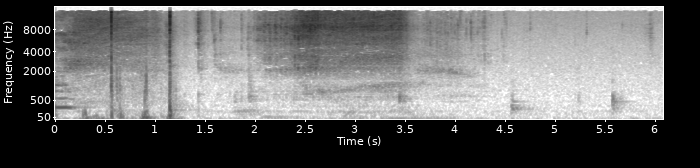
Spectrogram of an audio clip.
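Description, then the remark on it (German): A few sharp clinks and knocks, then a tap runs steadily for about a second and a half, filling a glass with water, before shutting off, followed by soft handling sounds. “Jetzt brauche ich ein Glas Wasser. Und zwar schnell.”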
